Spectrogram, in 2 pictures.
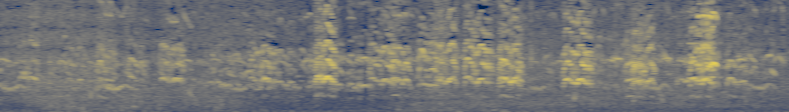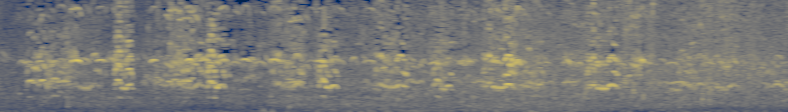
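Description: A flock of birds chirps continuously on a beach in North Naples, Florida, high peeps and calls overlapping, over a steady outdoor rumble of wind or surf.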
